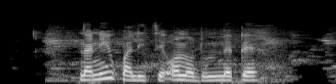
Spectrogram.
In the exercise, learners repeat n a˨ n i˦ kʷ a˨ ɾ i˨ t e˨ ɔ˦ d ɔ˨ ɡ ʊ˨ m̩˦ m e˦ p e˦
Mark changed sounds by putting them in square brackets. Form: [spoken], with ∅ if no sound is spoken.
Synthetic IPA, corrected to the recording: n a˨ n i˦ kʷ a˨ [l] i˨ t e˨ ɔ˦ [n] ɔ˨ [d] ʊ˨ m̩˦ m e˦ p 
